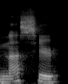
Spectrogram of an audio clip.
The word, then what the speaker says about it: nascer: Se eu colocar aqui, ó, nascer, você vai ler nascer, mas tinha um S.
